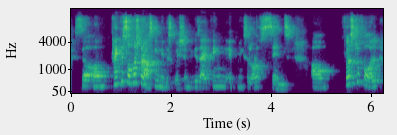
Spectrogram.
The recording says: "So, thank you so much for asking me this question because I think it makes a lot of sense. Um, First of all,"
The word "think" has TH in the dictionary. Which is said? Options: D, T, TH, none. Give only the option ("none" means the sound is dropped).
T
